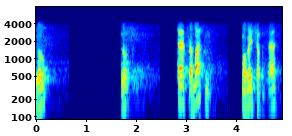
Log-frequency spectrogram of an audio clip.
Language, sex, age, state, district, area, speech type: Tamil, male, 18-30, Tamil Nadu, Perambalur, rural, conversation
